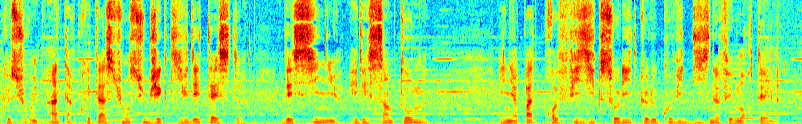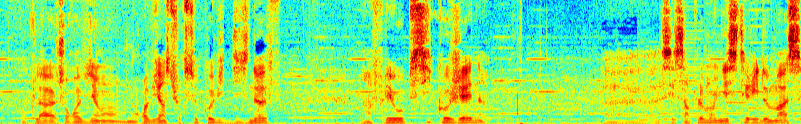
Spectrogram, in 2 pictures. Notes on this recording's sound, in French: Podcast partie 2 enregistré en extérieur.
